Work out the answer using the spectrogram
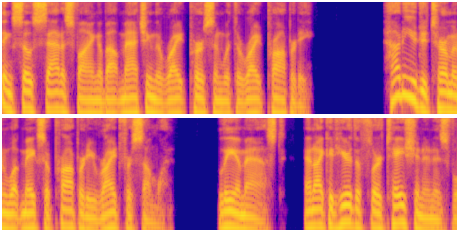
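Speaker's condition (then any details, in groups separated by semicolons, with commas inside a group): No condition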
